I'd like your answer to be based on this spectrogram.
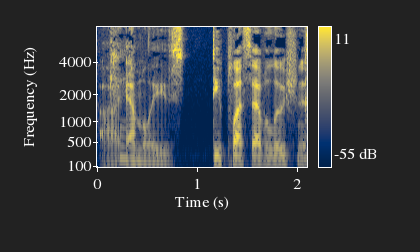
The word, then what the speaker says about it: Emily's D+ Evolution: So I want to start out by talking about your new album, Emily's D+ Evolution.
